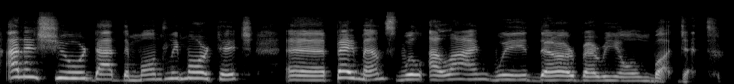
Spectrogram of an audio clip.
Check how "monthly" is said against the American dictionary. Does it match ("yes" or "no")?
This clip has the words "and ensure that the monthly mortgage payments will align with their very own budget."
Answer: no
